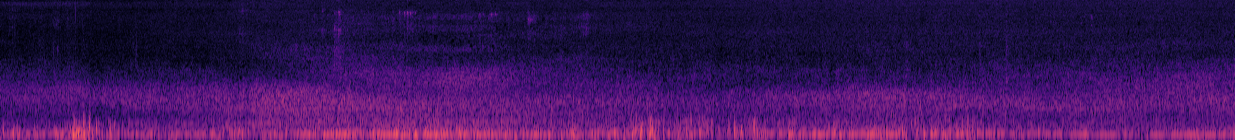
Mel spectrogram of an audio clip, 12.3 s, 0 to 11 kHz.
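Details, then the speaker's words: 1994 Chevrolet C3500 HD 6.5 turbo diesel, cold first start of the day: long rough cranking before it catches; owner suspects injection pump losing prime, code 36; new lift pump, filter, glow plugs and batteries fitted. "it seems like the fuel system the injection pump has no Prime and I have to crank it and crank it and crank it and crank it until it catches"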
